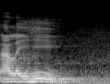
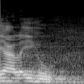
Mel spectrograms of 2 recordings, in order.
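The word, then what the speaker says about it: عَلَيْهُ: pak yang lain kan Alaihi ya rata-rata kan Alaihi kan di sini alaihu karena ini yang kita baca adalah qiraah riwayat hafz anasim beliau membacanya alaihu sedangkan di qiraat yang lain membacanya Alaihi ya Enggak apa-apa karena kita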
